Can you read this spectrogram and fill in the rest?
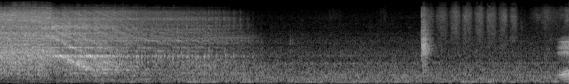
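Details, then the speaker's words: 12-inch Makita miter saw after a motor bearing rebuild (it ran rough before): bright, even motor whine that winds down smoothly after release, with no rough or scratchy edge; the motor seems to sound as it should. "how it's supposed to sound I guess"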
